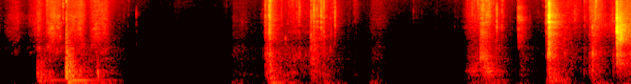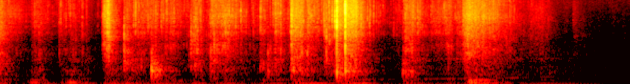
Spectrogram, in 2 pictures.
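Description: Plastic shrink-wrap being torn and peeled off a sealed trading-card hobby box, crinkling in irregular bursts, with a couple of short pauses in the first few seconds.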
